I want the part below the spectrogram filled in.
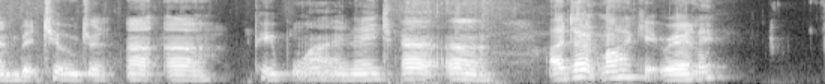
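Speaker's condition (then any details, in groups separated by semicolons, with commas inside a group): Cerebral palsy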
